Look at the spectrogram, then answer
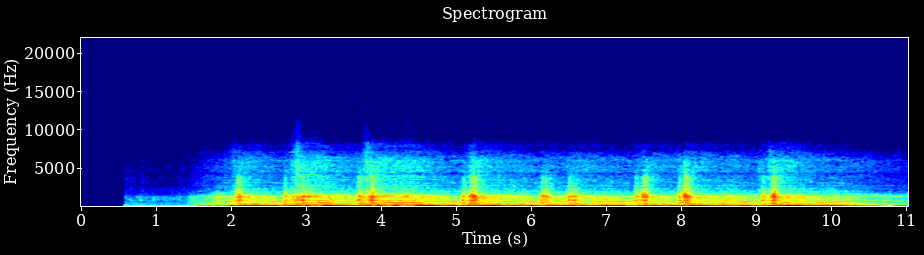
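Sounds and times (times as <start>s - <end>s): car engine humming: 0.6s - 11.0s.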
